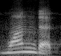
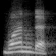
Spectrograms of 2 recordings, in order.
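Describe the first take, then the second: No difference in how they are said.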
